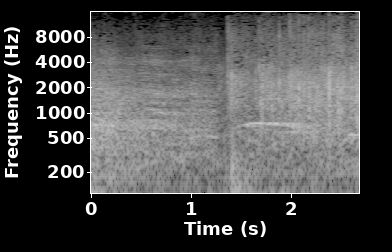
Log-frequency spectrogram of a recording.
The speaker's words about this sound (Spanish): Dele ese aplauso al Rey de Reyes y Señor de Señores. A su nombre.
